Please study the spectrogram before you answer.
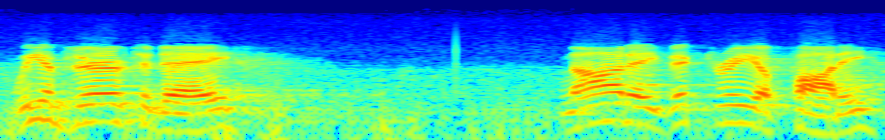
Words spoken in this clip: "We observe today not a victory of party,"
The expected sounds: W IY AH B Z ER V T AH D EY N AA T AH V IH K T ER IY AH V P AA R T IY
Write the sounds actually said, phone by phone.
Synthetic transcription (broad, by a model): W IY AH B Z ER V T AH D EY N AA T AH V IH K T ER IY AH V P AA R T IY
